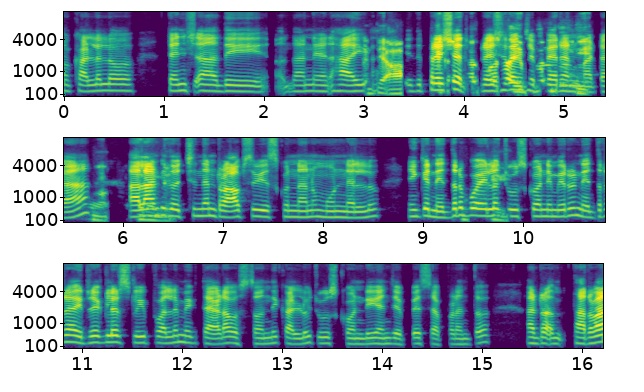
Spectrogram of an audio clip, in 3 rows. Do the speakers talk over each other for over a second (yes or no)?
yes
